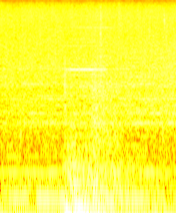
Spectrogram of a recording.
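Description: A game alert chimes once.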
